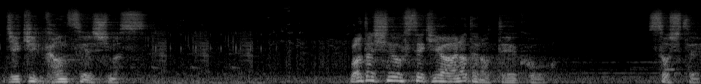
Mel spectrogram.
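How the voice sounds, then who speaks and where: A man voicing a calm, polite and calculating male villain in a game dub. He speaks in a formal, measured way. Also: mid-range voice. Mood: courteous, cold. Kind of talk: Japanese game dub acting. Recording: game audio with reverb and faint music.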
